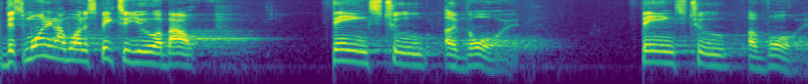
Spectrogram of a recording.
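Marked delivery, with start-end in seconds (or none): 3.3-8.1 "things" heavily stressed, slow and falling. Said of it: "Emphasis on things, not people".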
